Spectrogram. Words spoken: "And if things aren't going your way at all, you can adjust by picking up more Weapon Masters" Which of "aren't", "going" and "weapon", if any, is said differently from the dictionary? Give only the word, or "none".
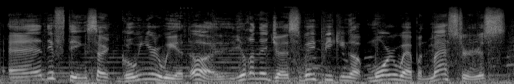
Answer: aren't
